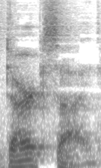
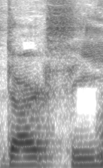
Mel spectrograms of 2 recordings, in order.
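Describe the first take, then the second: First: The name ends with a 'side' sound. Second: The name ends with a 'seed' sound. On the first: This is how the media usually pronounces it. "you hear it pronounced in the media, it usually is Dark Side" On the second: This is how the speaker always knew it. "I always knew it as Dark Seed"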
